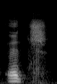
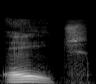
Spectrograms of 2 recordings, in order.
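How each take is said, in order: First: The letter is said with a North Indian pronunciation. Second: The letter is said with a standard pronunciation. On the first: The speaker calls it wrong. "many North Indian traffic controllers pronounced it as H" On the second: The speaker calls it right. "It is neither H nor H. What is it? It is H"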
